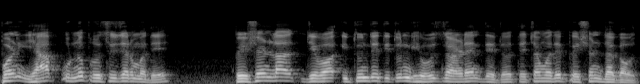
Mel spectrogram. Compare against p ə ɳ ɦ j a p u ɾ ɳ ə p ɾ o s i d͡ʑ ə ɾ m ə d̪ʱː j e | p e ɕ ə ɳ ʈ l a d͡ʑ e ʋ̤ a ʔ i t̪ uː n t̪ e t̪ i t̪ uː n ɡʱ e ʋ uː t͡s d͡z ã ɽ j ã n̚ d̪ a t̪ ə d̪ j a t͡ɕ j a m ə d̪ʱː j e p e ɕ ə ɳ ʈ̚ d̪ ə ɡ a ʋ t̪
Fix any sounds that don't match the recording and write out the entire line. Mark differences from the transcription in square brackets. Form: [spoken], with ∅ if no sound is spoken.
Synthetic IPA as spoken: p ə ɳ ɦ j a p u ɾ ɳ ə p ɾ o s i d͡ʑ ə ɾ m ə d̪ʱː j e | p e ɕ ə ɳ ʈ l a d͡ʑ e ʋ̤ a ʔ i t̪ uː n t̪ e t̪ i t̪ uː n ɡʱ e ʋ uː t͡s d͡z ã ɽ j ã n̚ d̪ [e] t̪ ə [t̪] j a t͡ɕ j a m ə d̪ʱː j e p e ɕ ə ɳ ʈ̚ d̪ ə ɡ a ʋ t̪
